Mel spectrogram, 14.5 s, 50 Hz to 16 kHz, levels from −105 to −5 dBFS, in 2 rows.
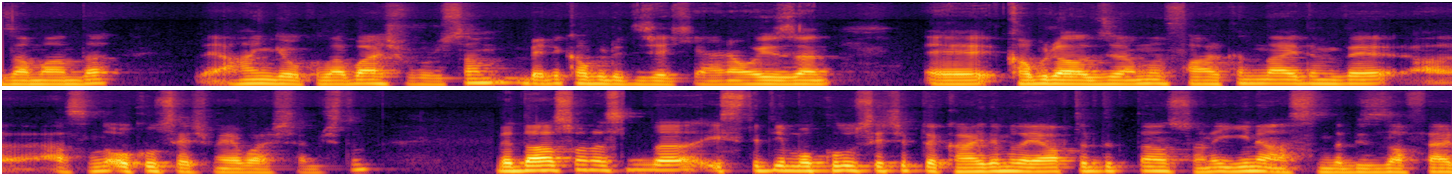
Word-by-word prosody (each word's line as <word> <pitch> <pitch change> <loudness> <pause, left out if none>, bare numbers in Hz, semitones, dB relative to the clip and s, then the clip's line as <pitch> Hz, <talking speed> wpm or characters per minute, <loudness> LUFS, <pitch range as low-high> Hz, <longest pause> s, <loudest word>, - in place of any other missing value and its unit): zamanda, 115 +4 -1 0.4
eee, - - -11
hangi 125 0 -1
okula 115 0 -1
başvurursam 130 +4 -2
beni 135 +2 -1
kabul 125 -2 -1
edecek 110 -1 -5
yani. 115 0 -4
O 115 +1 +2
yüzden, 120 0 +2 0.5
eee, 115 0 +1
kabul 125 +2 +1
alacağımın 120 +1 +3
farkındaydım 125 +1 -2
ve, 130 0 0
aaa, - - -9
aslında 140 +6 -4
okul 145 +1 +3
seçmeye 120 -5 -3
başlamıştım. 110 - -7 0.6
Ve 145 0 +5
daha 165 +1 +10
sonrasında 180 +1 +1
istediğim 155 +2 -2
okulu 160 +2 +3
seçip 155 +1 -4
de 140 - +2
kaydımı 135 +3 +2
da 140 - +4
yaptırdıktan 145 +2 +1
sonra 135 -2 -6
yine 140 +1 +2
aslında 115 -1 -4
bir - - -3
zafer 115 +2 -2
130 Hz, 150 wpm, -20 LUFS, 115-145 Hz, 0.6 s, daha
